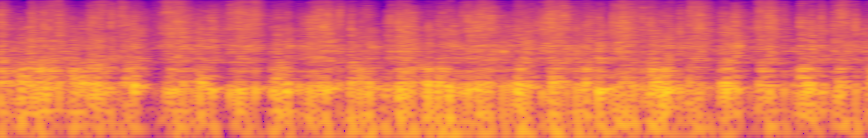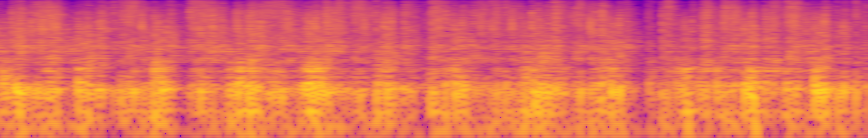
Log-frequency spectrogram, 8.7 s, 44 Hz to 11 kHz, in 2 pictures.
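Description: Long nails tap fast and hard on a hollow, hard plastic watermelon-slice container held in one hand. The result is a dense, continuous stream of hollow clicking and clattering taps, centered in the low-mids around 300 Hz with a bright crackle on top.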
